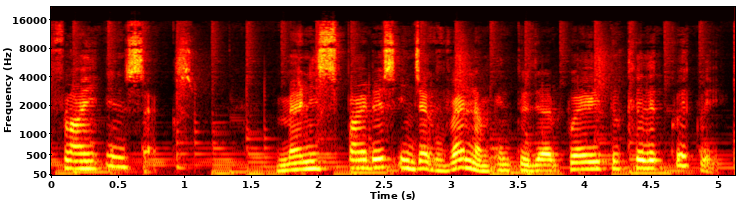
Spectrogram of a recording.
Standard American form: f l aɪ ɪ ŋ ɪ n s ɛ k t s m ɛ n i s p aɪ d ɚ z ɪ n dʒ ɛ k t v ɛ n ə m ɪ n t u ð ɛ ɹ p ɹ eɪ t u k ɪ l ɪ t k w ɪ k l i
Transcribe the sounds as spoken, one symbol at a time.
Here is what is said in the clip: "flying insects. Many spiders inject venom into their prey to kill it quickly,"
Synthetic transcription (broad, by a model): f l aɪ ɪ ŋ ɪ n s ɛ k t s m ɛ n i s p aɪ d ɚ s ɪ n dʒ ɛ k t v ɛ n ə m ɪ n t u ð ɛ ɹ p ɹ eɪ t u k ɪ l ɪ t k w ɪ k l i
